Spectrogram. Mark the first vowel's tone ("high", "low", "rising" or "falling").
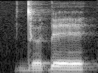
low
